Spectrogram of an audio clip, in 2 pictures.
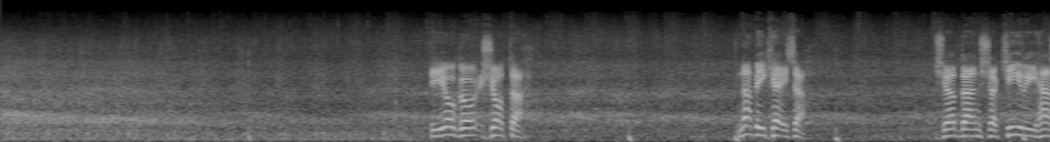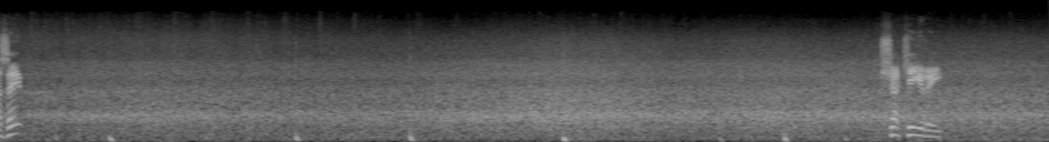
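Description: A large stadium crowd murmurs and roars steadily in the distance.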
